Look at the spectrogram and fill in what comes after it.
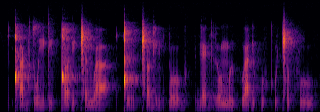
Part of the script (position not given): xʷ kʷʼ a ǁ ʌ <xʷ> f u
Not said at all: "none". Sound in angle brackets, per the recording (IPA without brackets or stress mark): kʷ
